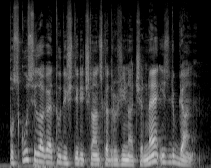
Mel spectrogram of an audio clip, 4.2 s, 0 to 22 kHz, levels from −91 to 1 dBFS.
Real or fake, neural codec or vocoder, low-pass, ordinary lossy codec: real; none; none; none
